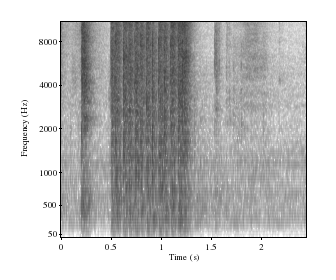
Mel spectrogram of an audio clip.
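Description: A stack of paper sheets riffled quickly through the fingers, a fast fluttering rattle lasting under a second, just after a single short click.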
